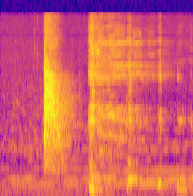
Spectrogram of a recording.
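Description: Two sudden breathy vocal bursts from a man, about half a second apart, the second ending in a short laugh, over quiet background music.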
